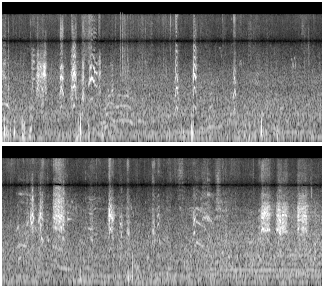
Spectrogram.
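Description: Gulls calling in clusters of short squawks every few seconds, over a steady background noise with a faint low hum.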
